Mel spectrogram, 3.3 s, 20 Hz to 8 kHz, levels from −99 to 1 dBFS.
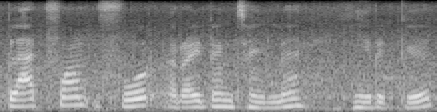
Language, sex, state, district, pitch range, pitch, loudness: Tamil, male, Tamil Nadu, Chennai, 150-180 Hz, 160 Hz, -16 LUFS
